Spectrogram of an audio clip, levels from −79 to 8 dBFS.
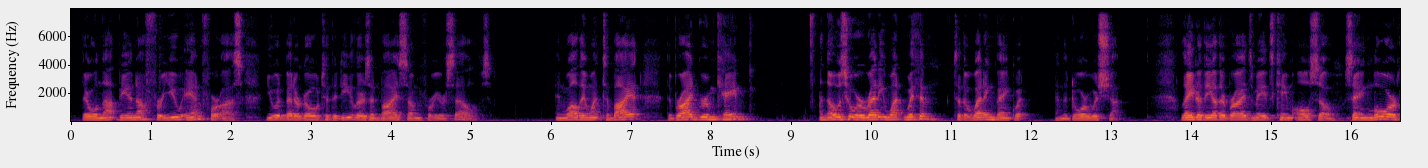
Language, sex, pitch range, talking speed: English, male, 120-155 Hz, 205 wpm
